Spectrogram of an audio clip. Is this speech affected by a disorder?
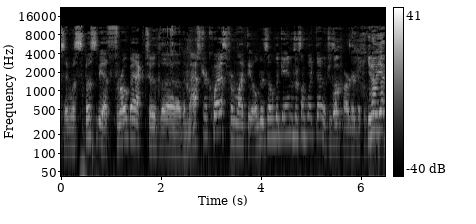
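No.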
